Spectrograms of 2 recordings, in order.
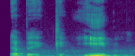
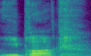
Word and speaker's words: epoch: Let's see, it's pronounced epic. Is it epic? Oh my gosh, man. So basically for 55 weeks I've been saying epoch, like Ewok.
